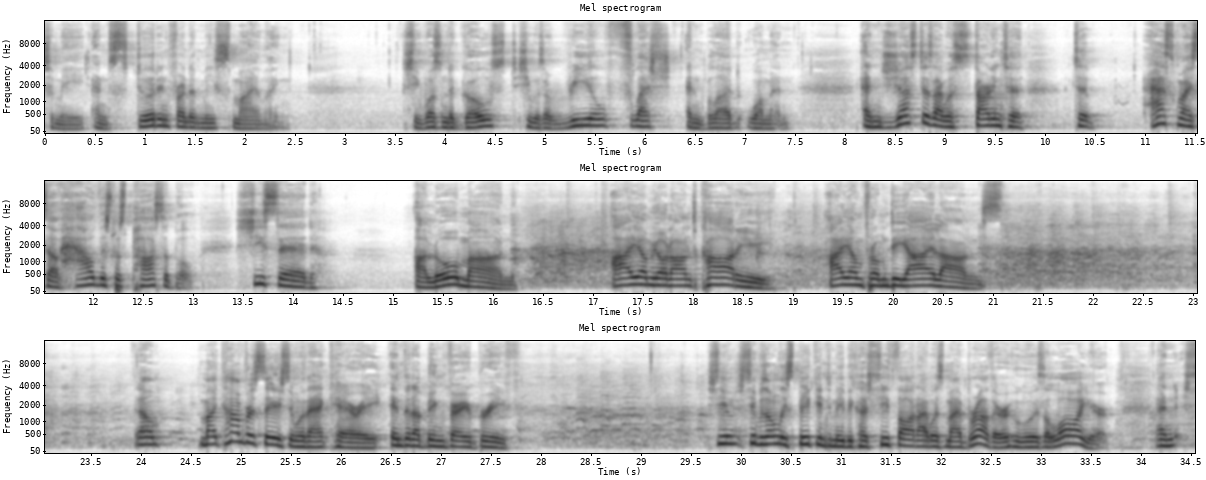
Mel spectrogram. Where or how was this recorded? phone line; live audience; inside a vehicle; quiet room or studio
live audience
